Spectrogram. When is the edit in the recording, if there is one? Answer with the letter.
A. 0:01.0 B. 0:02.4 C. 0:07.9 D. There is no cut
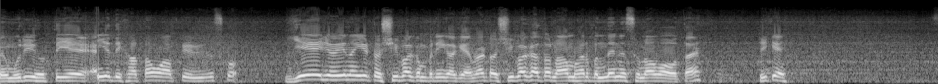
A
